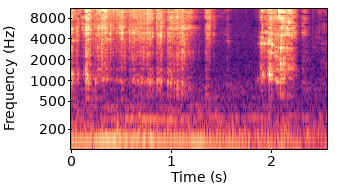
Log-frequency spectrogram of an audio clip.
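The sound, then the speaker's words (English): A crisp crunch of someone biting into a pumpkin spice churro, followed by a few seconds of steady chewing with no one talking. “Definitely crunchy.”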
